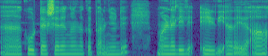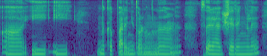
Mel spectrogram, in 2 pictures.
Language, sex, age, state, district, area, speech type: Malayalam, female, 18-30, Kerala, Palakkad, rural, spontaneous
